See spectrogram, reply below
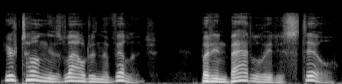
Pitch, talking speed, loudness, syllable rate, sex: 135 Hz, 230 wpm, -17 LUFS, 5.8 syllables/s, male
